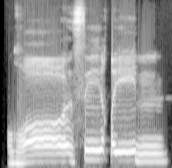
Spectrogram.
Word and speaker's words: غاسق: কফ হরফ জিহ্বার গোড়া তার বরাবর উপরের তালুর সঙ্গে লাগাইয়া উচ্চারণ করে পড়তে হবে। গাসিকিন ইযা ওয়াকাবে, ইযা ওয়াকাবে,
